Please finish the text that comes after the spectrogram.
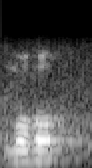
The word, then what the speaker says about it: mho: तो रेजिस्टेंस का यूनिट जैसे हमें पता है ओहम है, उसके स्पेलिंग क्या है? OHM। तो कंडक्टेंस रेजिस्टेंस का उलट है, तो इसका रेसिप्रोकल है। तो उसके लिए हमने क्या किया है? इसको कैसे रिप्रेजेंट किया है? इसके स्पेलिंग्स को इंटरचेंज कर दिया है। MHO, मोहो।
